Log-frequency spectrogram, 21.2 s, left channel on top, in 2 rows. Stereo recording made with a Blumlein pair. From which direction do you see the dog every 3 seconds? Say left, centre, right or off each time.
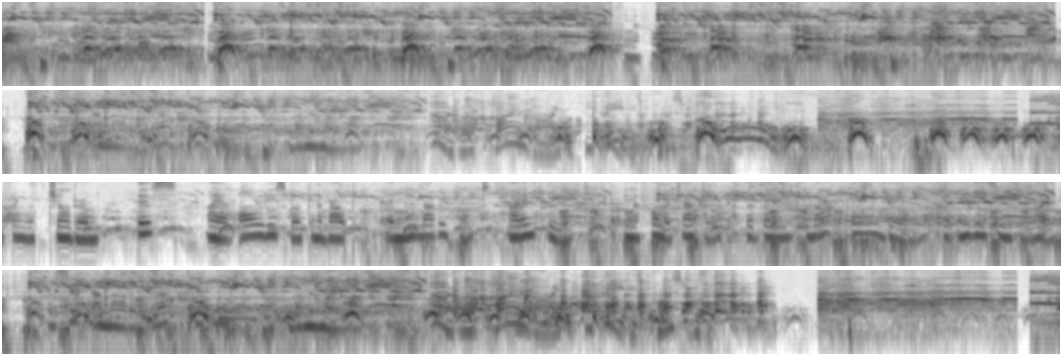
left, left, left, left, right, centre, left.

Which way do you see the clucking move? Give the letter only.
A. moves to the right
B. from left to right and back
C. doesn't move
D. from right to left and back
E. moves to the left
A.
